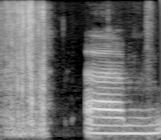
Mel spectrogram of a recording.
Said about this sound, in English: I haven't shuffled cards in such a long time.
